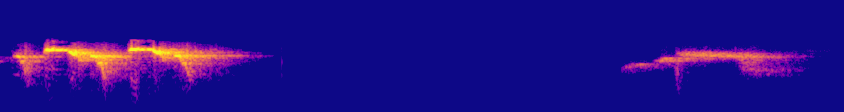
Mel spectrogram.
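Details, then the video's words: Bubbly descending whistled phrase from a seven-year-old white-eared bulbul, then after a pause a softer rising whistle, with no other sounds. "White ear bulbul"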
